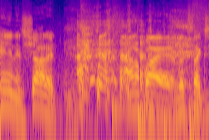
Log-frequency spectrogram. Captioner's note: laughs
